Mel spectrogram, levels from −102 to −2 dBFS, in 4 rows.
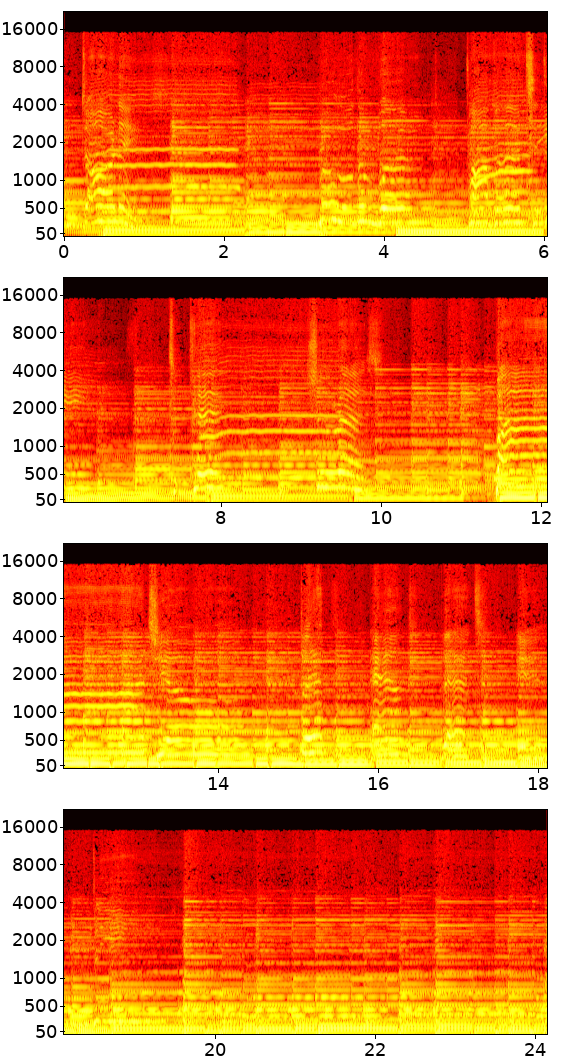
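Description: Sample clock jitter runs through the whole clip. The converter's clock wanders by roughly 10 µs, so samples land early or late. Steep, loud and bright passages gain a grainy hiss around 25 dB below the signal, which disappears whenever the sound goes quiet.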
